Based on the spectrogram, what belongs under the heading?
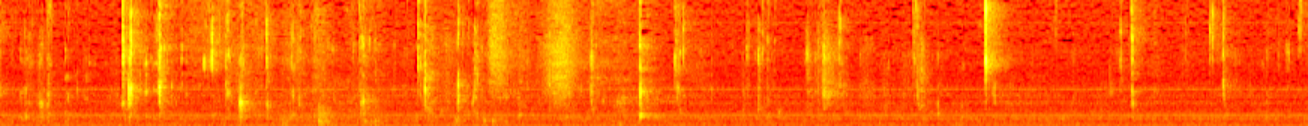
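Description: Soft, wet chewing and lip-smacking of ice cream sandwiches: chocolate wafer and ice cream being bitten and chewed, with scattered small clicks and smacks that are busiest in the first few seconds and thin out after.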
